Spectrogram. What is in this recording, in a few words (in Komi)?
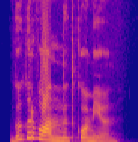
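гӧгӧрвоанныд комиӧн, Komi, female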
